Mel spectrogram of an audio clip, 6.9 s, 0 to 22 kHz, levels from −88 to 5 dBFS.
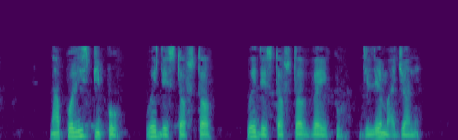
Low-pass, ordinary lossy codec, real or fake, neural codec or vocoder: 5.4 kHz; MP3, 32 kbps; real; none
